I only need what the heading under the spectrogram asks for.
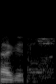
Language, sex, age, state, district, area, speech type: Bodo, male, 60+, Assam, Kokrajhar, rural, conversation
